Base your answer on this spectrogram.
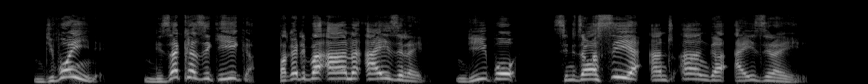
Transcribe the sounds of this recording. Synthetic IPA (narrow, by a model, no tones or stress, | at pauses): ndipɔinɛ | ndizakʰazikika̰ | pakatip̬aʔanaʔais̬ɾaɛ̰ːli | ndipɔ | sindid͡zawasijaantʰu̥ʔaŋɡaais̬ɾaɛ̰ːlḭ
